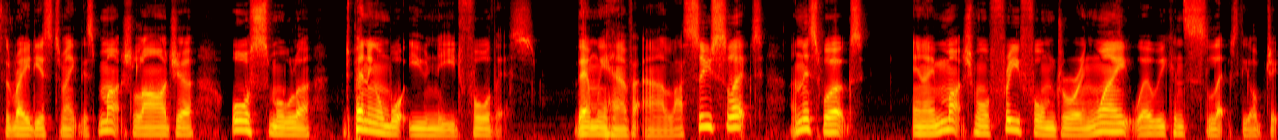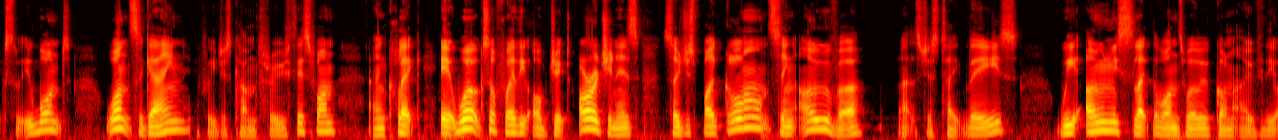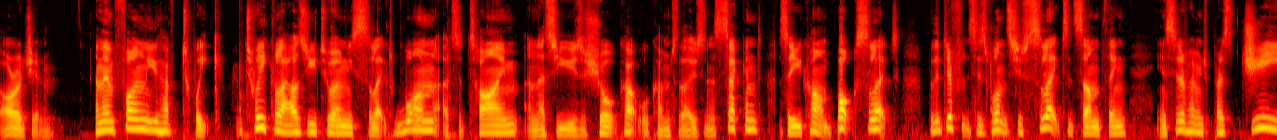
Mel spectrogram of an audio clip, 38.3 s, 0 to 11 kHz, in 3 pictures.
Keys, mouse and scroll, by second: 30.4 double click.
